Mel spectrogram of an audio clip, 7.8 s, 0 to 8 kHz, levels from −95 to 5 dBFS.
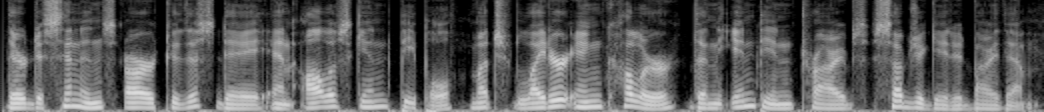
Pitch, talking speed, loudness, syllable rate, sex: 125 Hz, 160 wpm, -17 LUFS, 4.7 syllables/s, male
